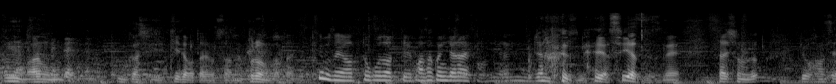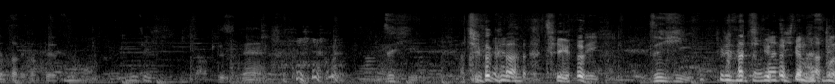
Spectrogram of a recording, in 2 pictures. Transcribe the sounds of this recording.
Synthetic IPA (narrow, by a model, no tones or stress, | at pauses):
ɯ̟̃ɴano̞ | mɯ̟kaɕikʲiːt̪ako̞t̪oaɾʲimasɨano̞pɯ̟ɾo̞nokat̪aɲid̪emos̬eat̪ːokot̪oat̪ːemasakɯ̟ɲĩɲd͡ʑanaieskad͡ʑanaid̪esɨnejasɨiːjat͡sɨd̪e̞sɨne̞ | saiɕo̞no | ɾʲo̞ːɦãɰ̃sẽ̞nt̪aːd̪e̞kat̪ːet̪ | d̪̥e̞sɨne̞ | o | d͡ze̞çʲi | at͡ɕiakat͡ɕiɡaɯze̞çʲipɯɾezẽt͡ɕ̪iɡiema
